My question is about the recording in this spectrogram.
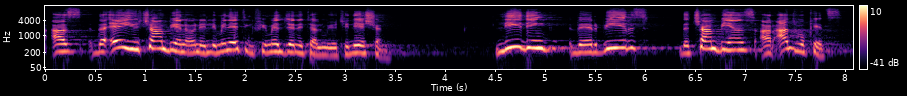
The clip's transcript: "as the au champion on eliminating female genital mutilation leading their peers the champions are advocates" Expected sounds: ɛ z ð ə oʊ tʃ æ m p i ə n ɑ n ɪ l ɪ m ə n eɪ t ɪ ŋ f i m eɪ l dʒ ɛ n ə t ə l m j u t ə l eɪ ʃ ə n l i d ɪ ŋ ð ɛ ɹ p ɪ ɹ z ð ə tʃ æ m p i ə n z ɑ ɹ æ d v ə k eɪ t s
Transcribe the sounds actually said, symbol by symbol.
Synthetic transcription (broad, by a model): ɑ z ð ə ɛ tʃ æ m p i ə n ɑ n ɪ l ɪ m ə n eɪ t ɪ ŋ f i m eɪ l dʒ ɛ n ə t ə l m j u t ə l eɪ ʃ ə n l i d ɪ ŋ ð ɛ ɹ b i ɹ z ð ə tʃ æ m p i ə n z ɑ ɹ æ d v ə k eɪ t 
